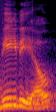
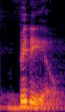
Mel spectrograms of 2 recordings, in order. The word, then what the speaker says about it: video: important thing is that both the i and the e are pronounced as short it sounds it's not video it's video if you watch a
